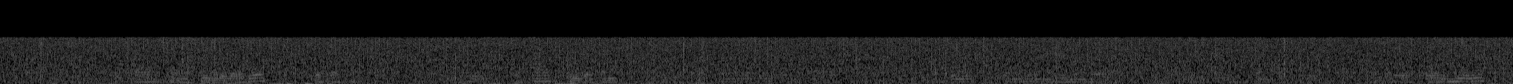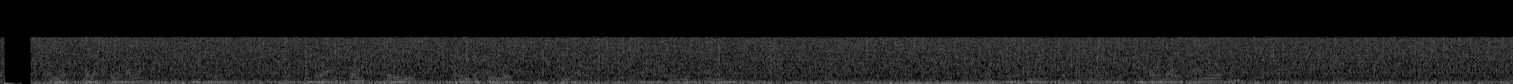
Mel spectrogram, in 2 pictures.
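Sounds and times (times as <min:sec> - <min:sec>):
AMS radio broadcast on 15090 kHz from Kuwait: 0:00.0 - 0:30.2.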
